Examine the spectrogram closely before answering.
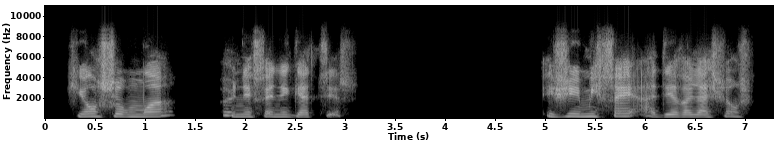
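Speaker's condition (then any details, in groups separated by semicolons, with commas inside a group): Parkinson's disease; began with one-hand tremor; about 16 years since diagnosis, symptoms 22 years earlier; vocal cords may fail, some difficulty expressing herself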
